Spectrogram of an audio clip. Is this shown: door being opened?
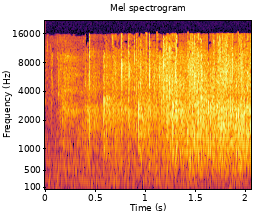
no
